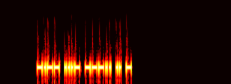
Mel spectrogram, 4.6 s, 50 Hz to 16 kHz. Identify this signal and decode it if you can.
Morse code, heard as a keyed tone, about 34 wpm, 700 Hz. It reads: YV8IT
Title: DXCC-100 Call Signs - 5 Characters - Repeated 3x - 35wpm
